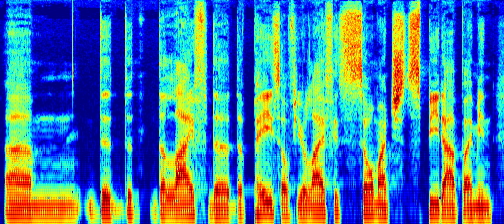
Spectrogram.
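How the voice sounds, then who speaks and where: A young man speaks in an even, mellow voice with little rise and fall. He chats easily as the host, and the sound is dry and close. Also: mid-range voice, takes it slowly, no echo. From Bulgaria, raised in Italy. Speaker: podcast host. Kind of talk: podcast interview.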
